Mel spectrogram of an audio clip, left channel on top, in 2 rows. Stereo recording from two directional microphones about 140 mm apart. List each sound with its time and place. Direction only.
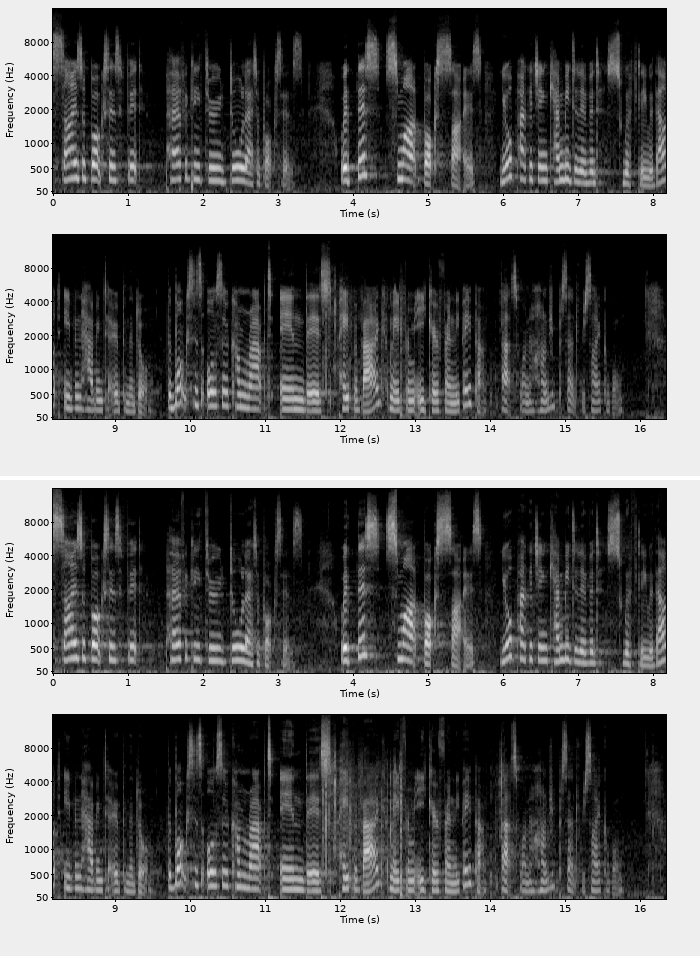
0.0 s a woman's voice: 25° left (ahead or behind)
